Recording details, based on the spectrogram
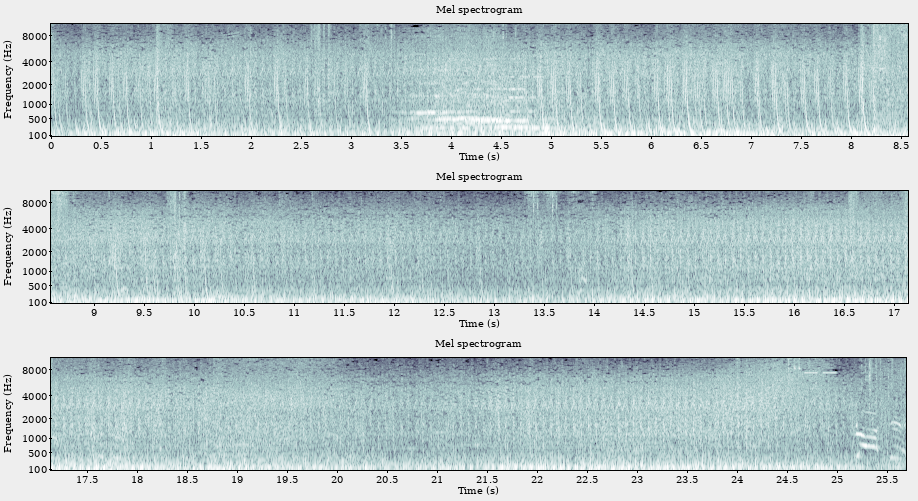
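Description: Dense video game combat in Terminator: Resistance, with rolling explosions and bursts of gunfire filling a loud, continuous battle din, broken by shouted voices over the fighting.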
